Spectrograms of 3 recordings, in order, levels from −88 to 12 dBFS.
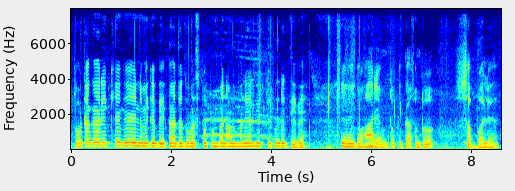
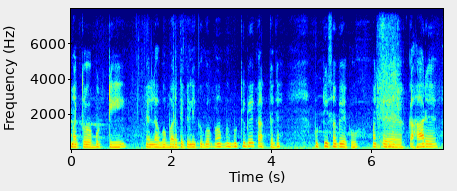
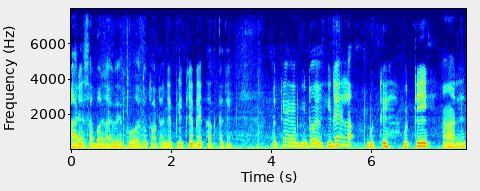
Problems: background sounds at intervals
